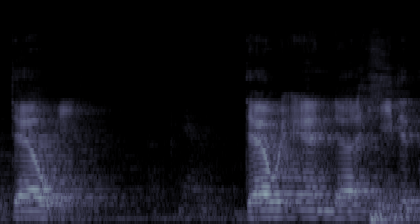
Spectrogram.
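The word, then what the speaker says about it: Dewi: Welsh philosopher named Deli Zephaniah Phillip so that's pronounced like Dair but with a W Deli Del and he did not like to be called Dewey uh I finished an Ma and philosophy in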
